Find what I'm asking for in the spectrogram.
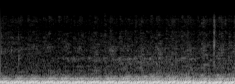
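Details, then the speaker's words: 2003 Dodge Ram 1500, 4.7 Magnum V8 with 255,000 km, at idle after start-up: loud, raw rumble with rapid uneven low popping, no muffling; exhaust shot, pipes rusted through and leaking badly. "And the exhaust is shot. Look at those rusted out pipes."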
